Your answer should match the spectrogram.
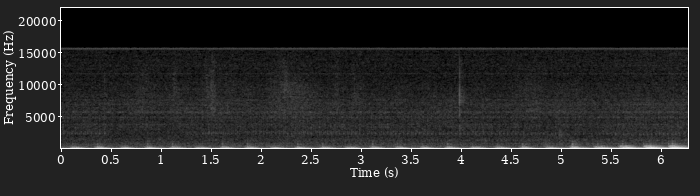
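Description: Roland JD-XA synthesizer running an arpeggiator patch: a repeating low bass pulse, about four notes a second, faint at first and swelling louder in the last second or so.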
